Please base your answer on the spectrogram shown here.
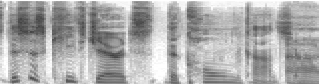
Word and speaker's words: Köln: It inspired me to wear some cologne. Oh, I get it. It's actually pronounced col.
